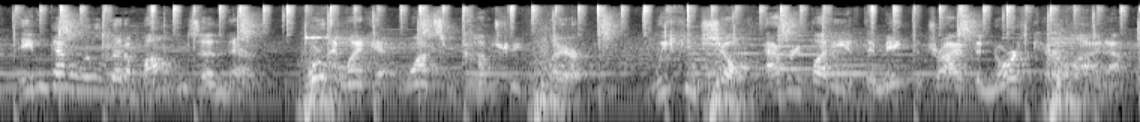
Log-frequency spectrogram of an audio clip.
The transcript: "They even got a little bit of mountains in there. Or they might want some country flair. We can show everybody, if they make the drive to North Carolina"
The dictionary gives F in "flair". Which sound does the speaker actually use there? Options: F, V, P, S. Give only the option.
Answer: P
